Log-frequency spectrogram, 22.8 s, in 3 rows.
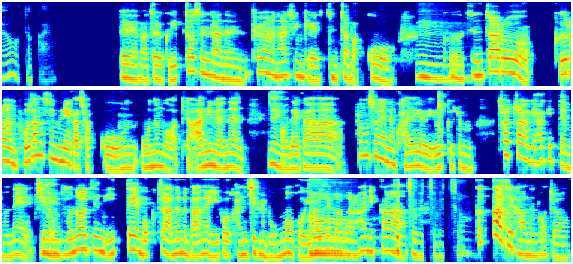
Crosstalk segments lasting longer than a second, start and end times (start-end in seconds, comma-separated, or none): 19.3-20.6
